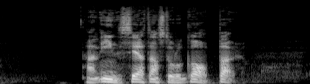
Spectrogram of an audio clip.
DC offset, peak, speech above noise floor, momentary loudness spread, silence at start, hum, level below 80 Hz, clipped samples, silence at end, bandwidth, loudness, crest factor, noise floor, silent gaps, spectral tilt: under 0.1%; 0 dBFS; 49 dB; 7 LU; 0.85 s; none; -42 dBFS; under 0.1%; 0.75 s; 16 kHz; -14 LUFS; 16 dB; -62 dBFS; none; -5 dB/octave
